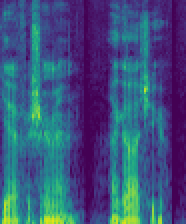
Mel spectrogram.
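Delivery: ordinary talk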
